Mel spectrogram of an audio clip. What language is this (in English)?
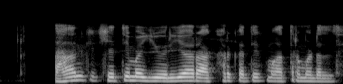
Chhattisgarhi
